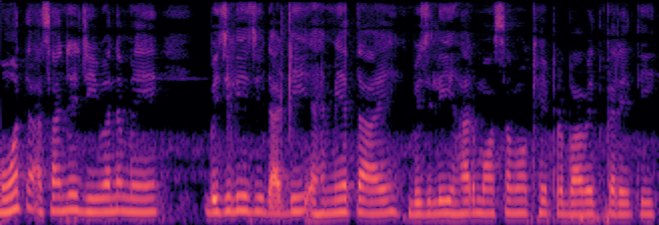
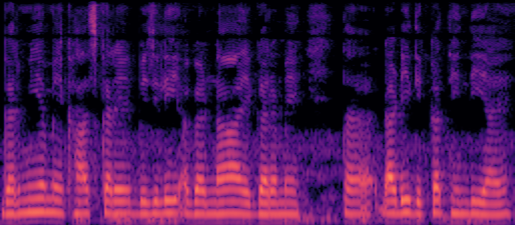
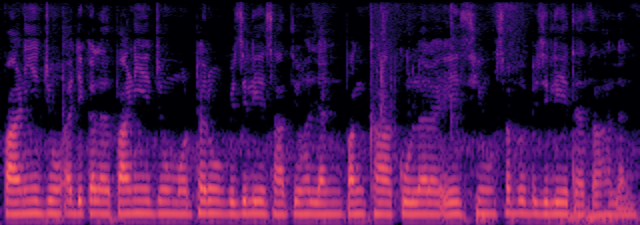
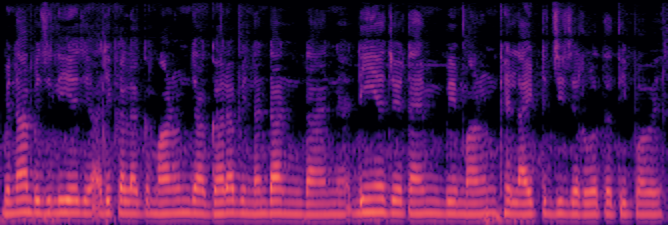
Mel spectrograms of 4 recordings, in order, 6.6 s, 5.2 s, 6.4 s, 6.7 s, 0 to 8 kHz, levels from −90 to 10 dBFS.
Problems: constant background noise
